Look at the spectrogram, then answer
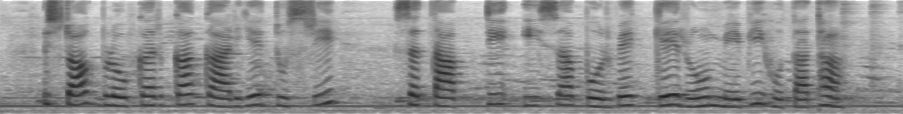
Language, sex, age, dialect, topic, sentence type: Hindi, female, 18-24, Marwari Dhudhari, banking, statement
